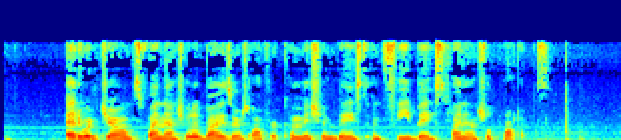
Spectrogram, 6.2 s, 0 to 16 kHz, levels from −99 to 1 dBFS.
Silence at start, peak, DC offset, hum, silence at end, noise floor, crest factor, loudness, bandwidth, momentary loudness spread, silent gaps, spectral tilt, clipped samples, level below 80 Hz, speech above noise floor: 0.05 s; -2 dBFS; under 0.1%; none; 0.4 s; -55 dBFS; 20 dB; -19 LUFS; 12 kHz; 10 LU; none; -4 dB/octave; under 0.1%; -58 dBFS; 36 dB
